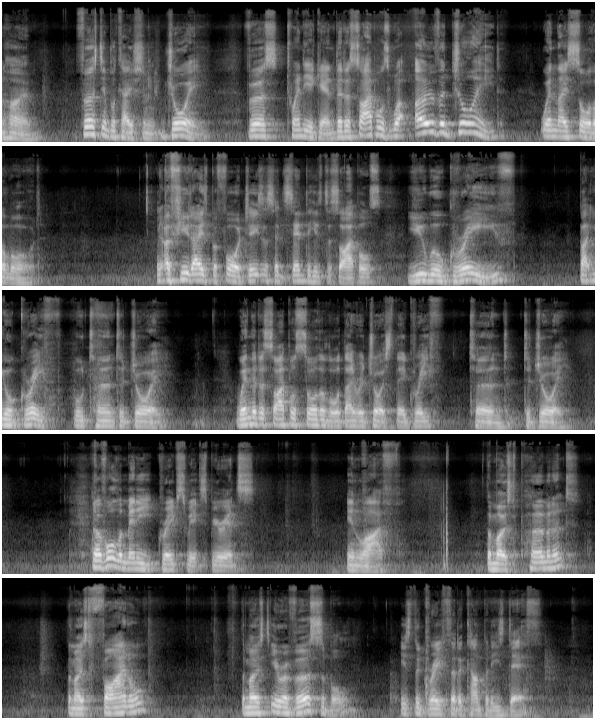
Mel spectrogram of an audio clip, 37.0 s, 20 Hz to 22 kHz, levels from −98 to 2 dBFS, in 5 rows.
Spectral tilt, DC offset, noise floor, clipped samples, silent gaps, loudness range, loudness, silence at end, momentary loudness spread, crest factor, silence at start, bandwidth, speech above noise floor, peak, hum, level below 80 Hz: -5 dB/octave; under 0.1%; -56 dBFS; under 0.1%; none; 6 LU; -19 LUFS; 0.05 s; 15 LU; 20 dB; 0 s; 19 kHz; 37 dB; 0 dBFS; none; -50 dBFS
